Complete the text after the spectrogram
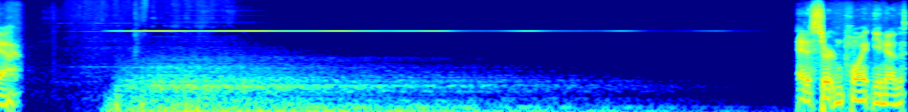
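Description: A guitar chord rings out and slowly fades.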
